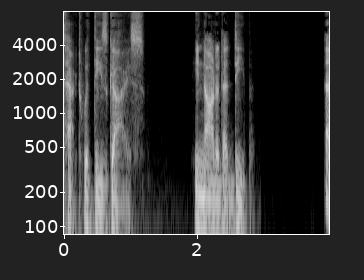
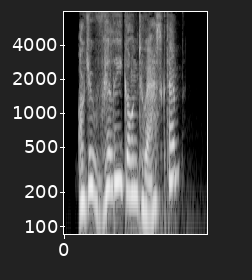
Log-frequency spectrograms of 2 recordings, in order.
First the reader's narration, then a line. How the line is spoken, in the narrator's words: Sonar exclaimed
